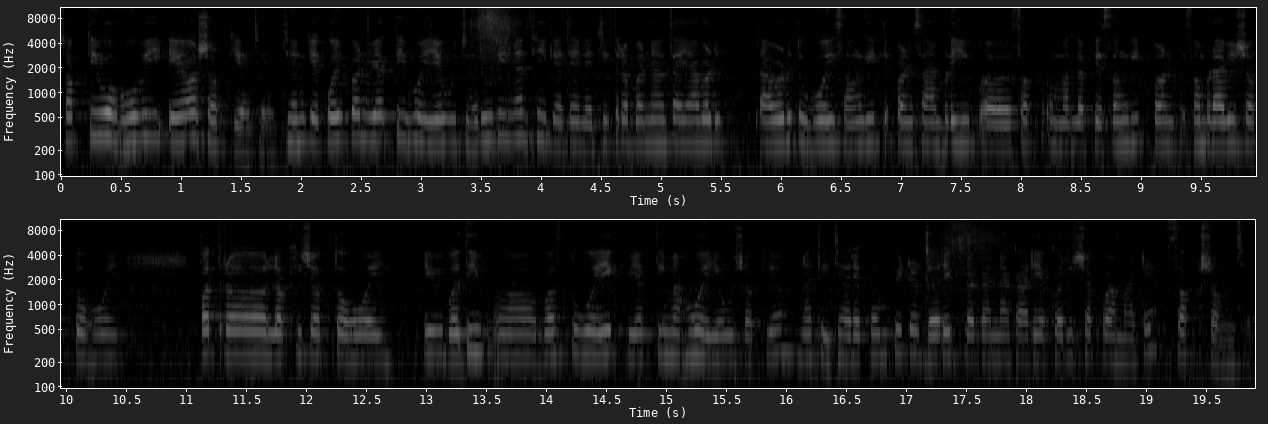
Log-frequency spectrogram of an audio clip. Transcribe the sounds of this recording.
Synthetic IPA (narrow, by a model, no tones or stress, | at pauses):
ʃək̚t̪ioɦoʋiʔeəʃəkjət͡ʃʰed͡ʒemkekoipəɳʋjək̚t̪iɦojeʋũd͡ʒəɾuɾinət̪ʰiket̪enet͡ʃit̪ɾəbənaʋt̪ajaʋəɽ | aʋəɽt̪ũɦojsəŋɡit̪pəɳsãmbʱɭisəkmət̪ləb̚kesəŋɡit̪̚pəɳsə̃mbʱɭaʋiʃək̚t̪oɦoj | pət̪ɾələkʰiʃək̚t̪oɦoj | eʋibəd̪ʱiʋəst̪uoekʋjək̚t̪imãɦojeʋũʃəkjənət̪ʰid͡ʒjaɾekɔmpjuʈəɾd̪əɾek̚pɾəkaɾnakaɾjəkəɾiʃəkʋamaʈesəkʃəmt͡ʃʰe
